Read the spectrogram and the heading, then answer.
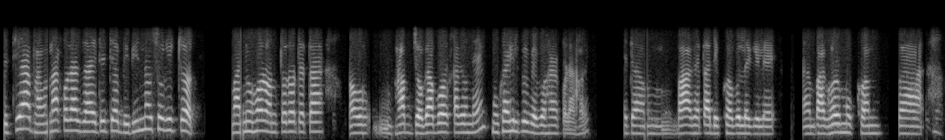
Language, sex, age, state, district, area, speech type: Assamese, female, 60+, Assam, Udalguri, rural, conversation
